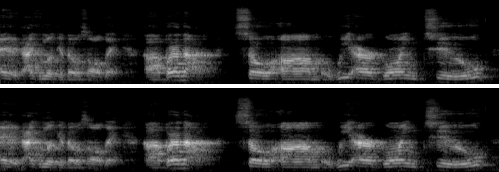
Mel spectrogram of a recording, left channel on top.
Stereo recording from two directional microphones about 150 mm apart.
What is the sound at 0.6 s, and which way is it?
Speech, 45° left (ahead or behind).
